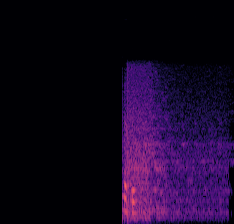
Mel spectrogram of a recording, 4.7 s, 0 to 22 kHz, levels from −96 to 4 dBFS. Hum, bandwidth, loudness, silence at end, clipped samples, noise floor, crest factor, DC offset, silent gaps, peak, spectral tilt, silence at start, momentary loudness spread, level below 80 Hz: none; 14 kHz; -40 LUFS; 0.1 s; under 0.1%; -60 dBFS; 24 dB; under 0.1%; none; -22 dBFS; -5.5 dB/octave; 2.45 s; 23 LU; -78 dBFS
